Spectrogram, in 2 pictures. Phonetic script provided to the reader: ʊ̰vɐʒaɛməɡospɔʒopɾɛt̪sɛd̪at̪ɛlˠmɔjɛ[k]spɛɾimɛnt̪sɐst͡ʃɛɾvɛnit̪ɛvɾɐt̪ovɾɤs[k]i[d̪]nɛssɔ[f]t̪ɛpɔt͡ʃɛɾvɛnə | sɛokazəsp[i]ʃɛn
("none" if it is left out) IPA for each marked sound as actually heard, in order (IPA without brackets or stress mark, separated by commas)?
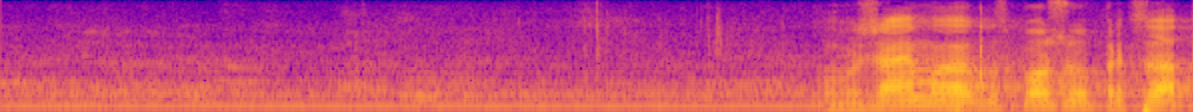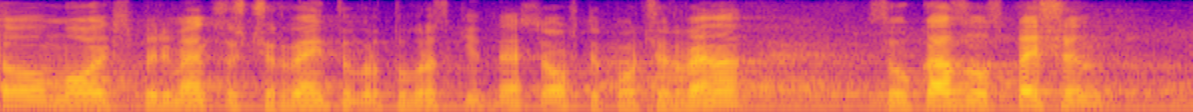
k, k, d̪, ʃ, ɛ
